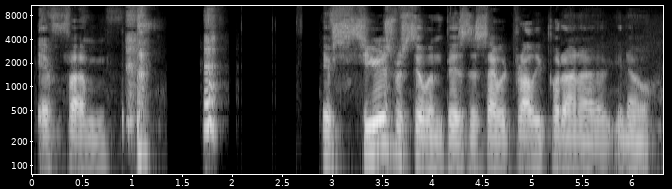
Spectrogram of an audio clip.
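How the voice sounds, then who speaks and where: A man co-hosting a casual podcast chat, talking in halting bursts with many fillers and restarts, laughing as he tells a story. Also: medium pitch. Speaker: podcast co-host.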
